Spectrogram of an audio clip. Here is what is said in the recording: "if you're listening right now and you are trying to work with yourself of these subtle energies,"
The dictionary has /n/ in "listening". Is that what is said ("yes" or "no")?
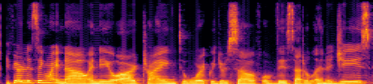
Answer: no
